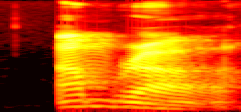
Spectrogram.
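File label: "amra", Malay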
